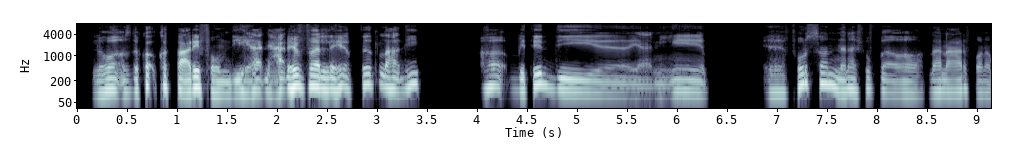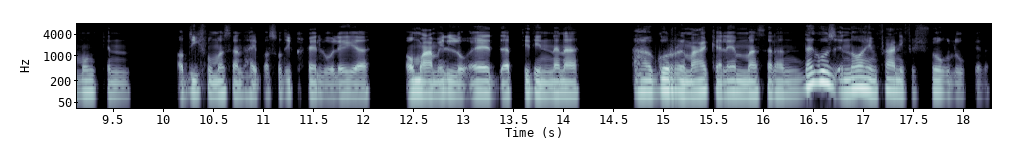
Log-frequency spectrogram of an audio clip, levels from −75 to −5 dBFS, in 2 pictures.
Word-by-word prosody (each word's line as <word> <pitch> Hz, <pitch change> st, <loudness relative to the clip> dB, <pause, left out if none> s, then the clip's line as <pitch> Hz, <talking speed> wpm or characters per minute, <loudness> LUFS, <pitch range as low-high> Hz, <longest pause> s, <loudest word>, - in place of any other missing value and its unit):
اللي 100 Hz, +1 st, -3 dB
هو 120 Hz, +1 st, +5 dB
أصدقاء 105 Hz, +2 st, +1 dB
قد 140 Hz, -, 0 dB
تعرفهم 100 Hz, -5 st, +5 dB
دي، 100 Hz, +2 st, 0 dB
يعني 105 Hz, 0 st, +2 dB
عارفها 130 Hz, +6 st, +7 dB
اللي 120 Hz, -2 st, +6 dB
هي 140 Hz, -, +1 dB
بتطلع 150 Hz, -1 st, +1 dB
دي؟ 150 Hz, +9 st, -1 dB, 0.6 s
آه 140 Hz, +1 st, -1 dB
بتدّي 115 Hz, -4 st, +1 dB, 0.4 s
يعني 80 Hz, +3 st, -8 dB
إيه 105 Hz, -3 st, -1 dB, 0.6 s
آآ 100 Hz, 0 st, -5 dB
فرصة 160 Hz, -, 0 dB
إن 150 Hz, -7 st, +2 dB
أنا 120 Hz, -, +1 dB
أشوف 115 Hz, +2 st, -6 dB
بقى، 105 Hz, -, -4 dB
آه 95 Hz, -2 st, -6 dB
ده 105 Hz, 0 st, -3 dB
أنا 105 Hz, -1 st, -2 dB
عارفه، 105 Hz, 0 st, -4 dB
أنا 95 Hz, -, -7 dB
ممكن 90 Hz, -3 st, -8 dB, 0.5 s
أضيفه 95 Hz, -1 st, -5 dB
مثلًا، 90 Hz, -2 st, -5 dB
هيبقى 80 Hz, -, -8 dB
صديق 95 Hz, +2 st, -10 dB
حلو 90 Hz, -2 st, -4 dB
ليّا، 85 Hz, 0 st, -2 dB, 0.4 s
أقوم 95 Hz, 0 st, +2 dB
عامل 90 Hz, +1 st, +1 dB
له 85 Hz, -, -3 dB
Add، 95 Hz, 0 st, +1 dB
أبتدي 95 Hz, +2 st, -3 dB
إن 90 Hz, 0 st, -2 dB
أنا 90 Hz, -1 st, 0 dB, 0.6 s
هاجُر 105 Hz, +1 st, +1 dB
معاه 95 Hz, +3 st, +1 dB
كلام 100 Hz, -1 st, -3 dB
مثلًا، 95 Hz, +1 st, -4 dB
ده 150 Hz, -, +3 dB
جزء 180 Hz, -, +3 dB
إن 105 Hz, +2 st, -1 dB
هو 130 Hz, -, +3 dB
هينفعني 105 Hz, -3 st, 0 dB
في 90 Hz, -, -22 dB
الشغل 95 Hz, -1 st, -7 dB
وكده. 85 Hz, -, -16 dB
100 Hz, 175 wpm, -24 LUFS, 95-115 Hz, 0.6 s, عارفها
